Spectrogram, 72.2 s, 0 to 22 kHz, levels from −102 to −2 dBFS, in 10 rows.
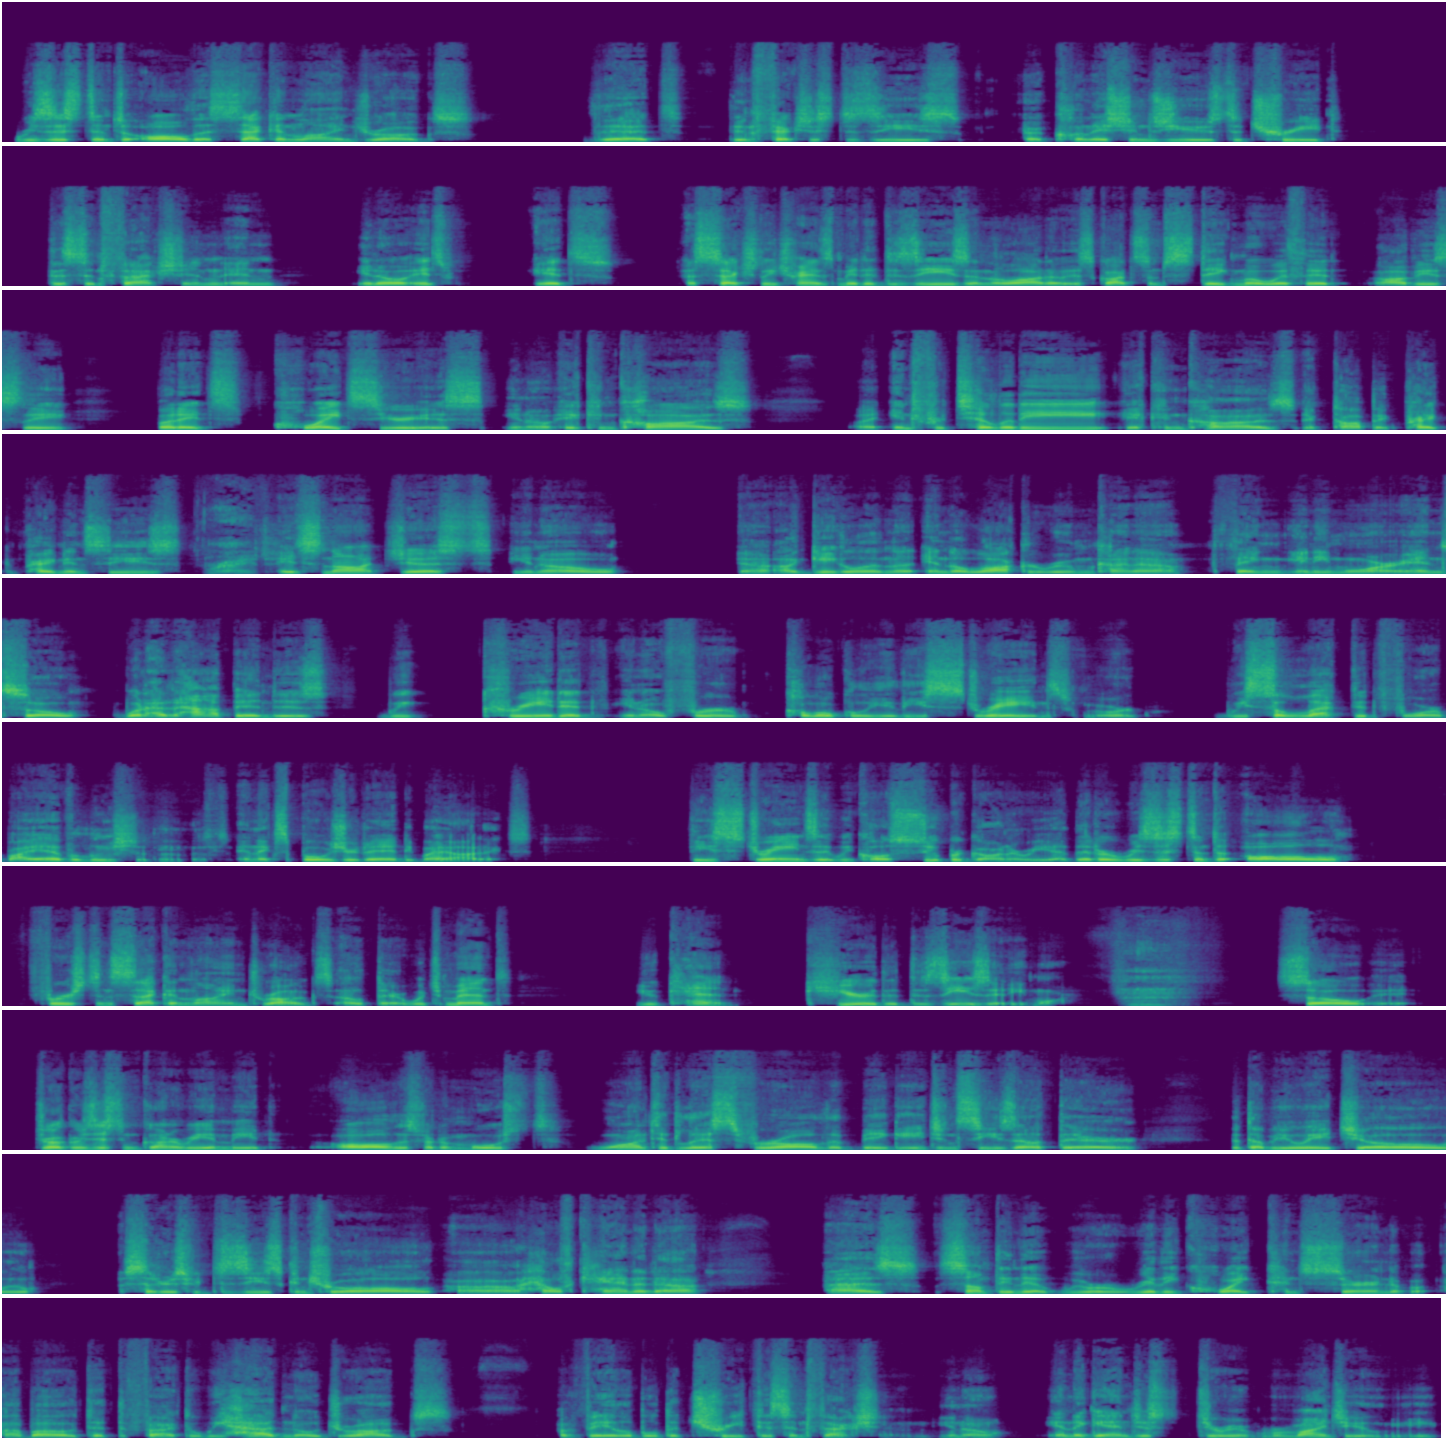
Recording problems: thin; very; fading below 350 Hz

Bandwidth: 15.5 kHz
